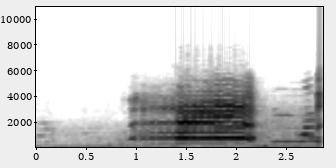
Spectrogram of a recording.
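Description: A goat bleats through a fence.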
